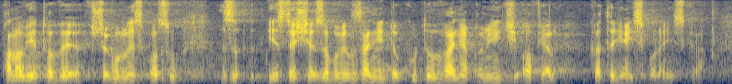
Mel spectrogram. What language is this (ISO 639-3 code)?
pol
